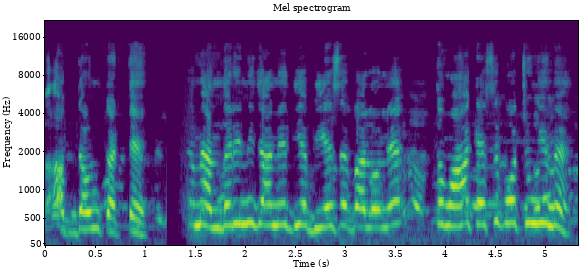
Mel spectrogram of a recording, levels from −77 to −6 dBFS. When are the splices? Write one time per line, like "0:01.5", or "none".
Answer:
0:01.5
